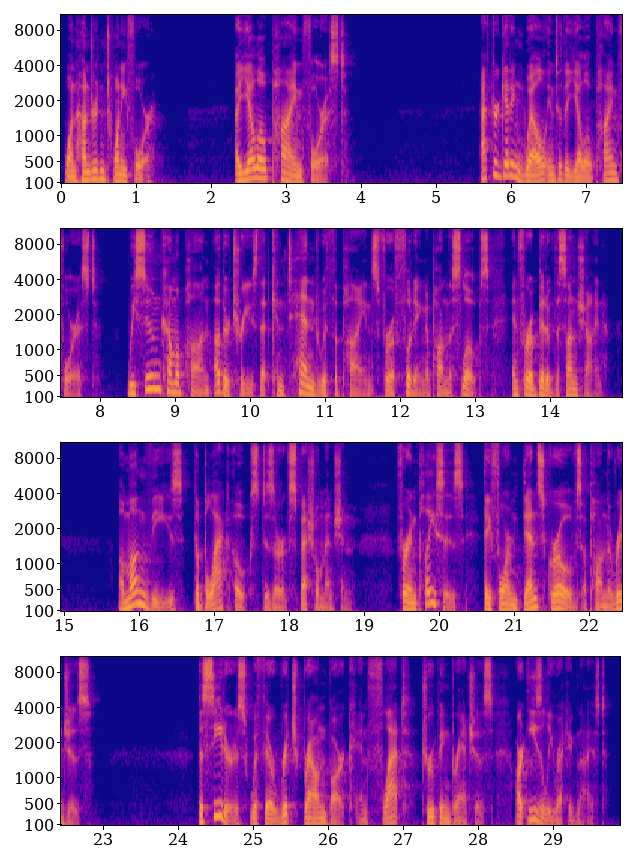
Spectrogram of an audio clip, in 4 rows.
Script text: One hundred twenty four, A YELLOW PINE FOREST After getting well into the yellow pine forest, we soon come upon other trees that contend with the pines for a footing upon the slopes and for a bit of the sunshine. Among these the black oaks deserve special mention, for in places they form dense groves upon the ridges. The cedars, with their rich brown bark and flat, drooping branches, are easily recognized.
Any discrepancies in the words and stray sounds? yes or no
no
